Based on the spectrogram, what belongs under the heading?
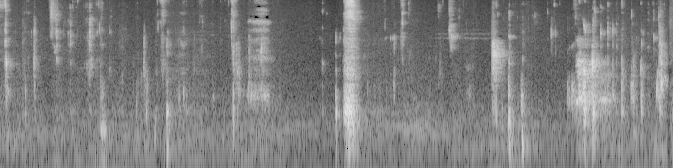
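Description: Close-miked chewing of a handful of rice pulao with chickpea curry: wet mouth clicks and smacks, with one much louder sharp sound about five seconds in and a denser rustling stretch near the end.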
